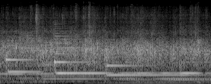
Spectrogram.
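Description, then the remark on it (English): A crowd claps steadily, a dense wash of hands filling the whole stretch, with sustained keyboard or organ tones ringing underneath. “Oh, look at the way you are clapping.”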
